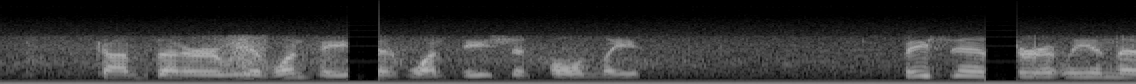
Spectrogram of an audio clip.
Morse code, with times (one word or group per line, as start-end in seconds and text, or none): none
